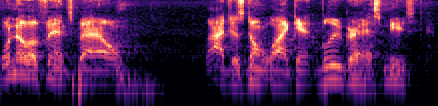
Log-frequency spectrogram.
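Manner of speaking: rough, raspy, rasping voice. Retelling what a man in the room said: imitating a raspy voice. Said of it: "He had a real raspy voice".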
